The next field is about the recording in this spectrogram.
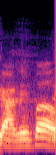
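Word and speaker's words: Garibaldi: You know, see how I pronounce the name? I got part Italian in me. What can I say? Gerabaldi.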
